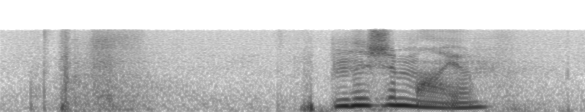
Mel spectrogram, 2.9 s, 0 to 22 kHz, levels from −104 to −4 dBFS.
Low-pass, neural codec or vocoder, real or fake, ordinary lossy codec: 7.2 kHz; codec, 16 kHz, 0.7 kbps, FocalCodec; fake; none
